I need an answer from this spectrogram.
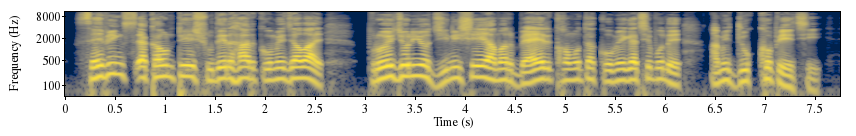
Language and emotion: Bengali, sad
